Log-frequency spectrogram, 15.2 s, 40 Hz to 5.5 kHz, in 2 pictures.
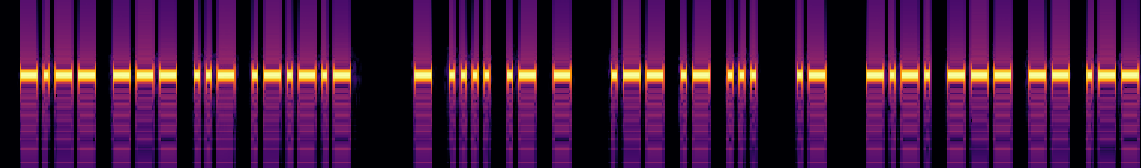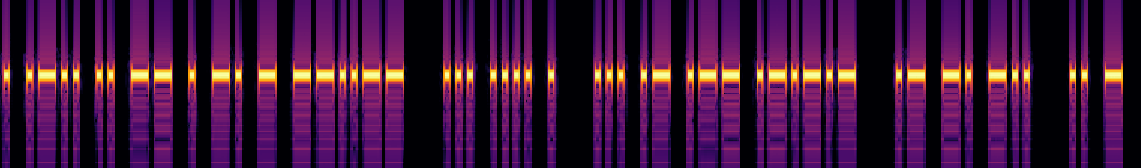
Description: Morse code, heard as a keyed tone, about 31 wpm, 600 Hz. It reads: YOU. THAT WAS A COMPLIMENT, SHE SAW. AND IT
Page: Never 31wpm | CW med Gnister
